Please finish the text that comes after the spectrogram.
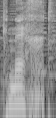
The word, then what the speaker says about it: knecht: Dutch equivalent of the word knight is knecht, meaning servant. Notice how in Dutch the K is pronounced.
